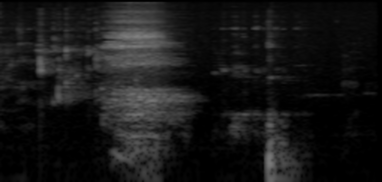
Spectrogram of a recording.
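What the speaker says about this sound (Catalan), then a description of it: "I va posar aigua en el pot" Water poured into a jar already holding stones and salt gives a brief gushing splash, preceded by small knocks and followed by a soft clunk as the container settles.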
